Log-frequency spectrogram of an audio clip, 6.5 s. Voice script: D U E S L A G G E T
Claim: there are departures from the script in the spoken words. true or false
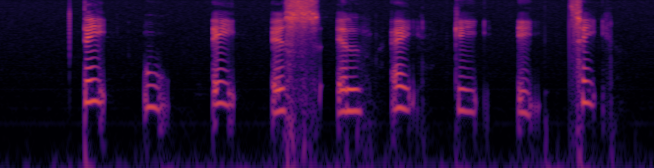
true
